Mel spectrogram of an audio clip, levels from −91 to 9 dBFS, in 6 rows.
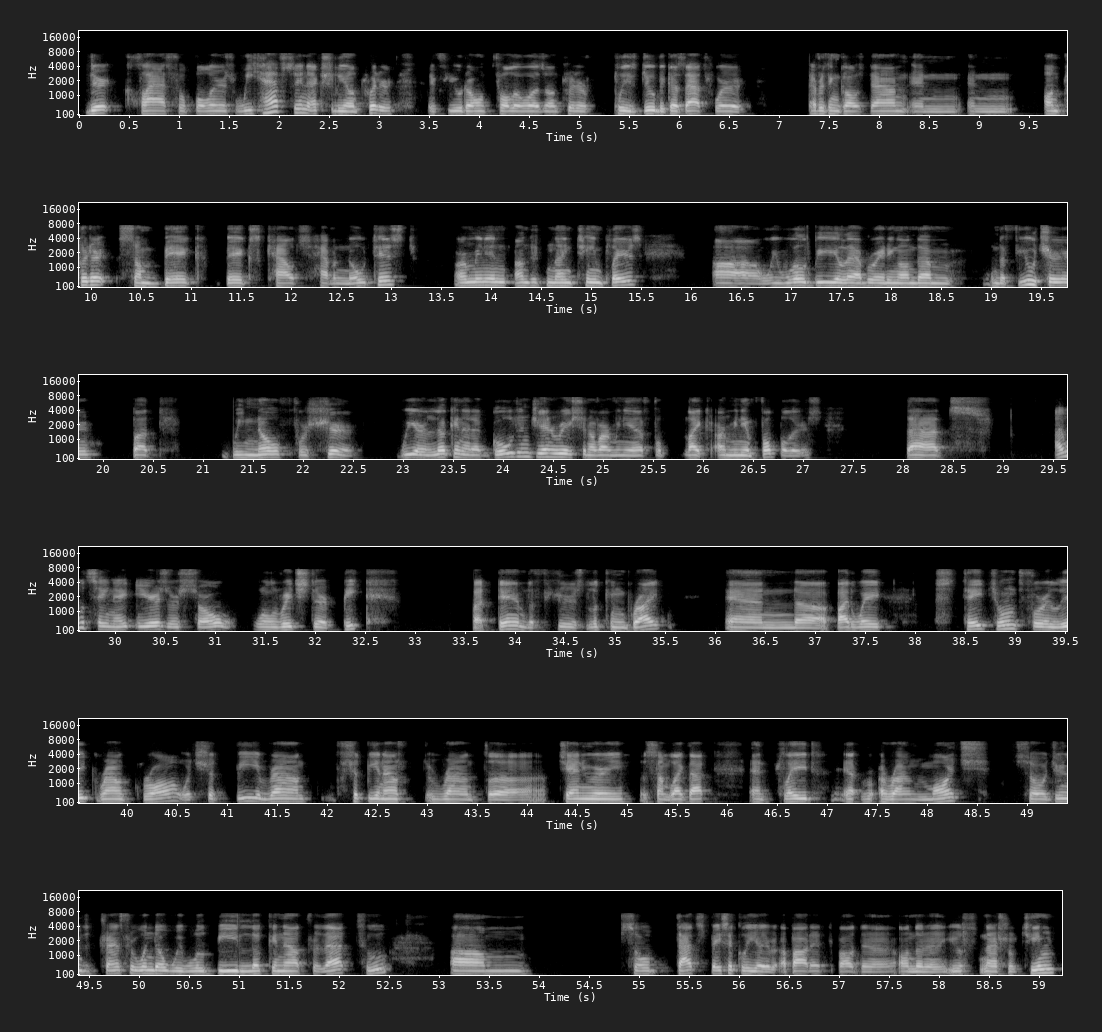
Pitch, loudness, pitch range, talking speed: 135 Hz, -21 LUFS, 125-150 Hz, 145 wpm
